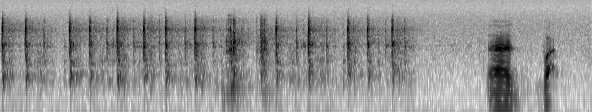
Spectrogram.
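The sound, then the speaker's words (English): Rapid mechanical typewriter keystrokes clatter in a quick, uneven rhythm for about three seconds, fairly loud, as the society writer Christopher Hudson types in his study in an Inspector Thorne murder drama, then stop as a voice briefly speaks. “As tonight's Inspector Thorne murder case opens, we see Christopher Hudson, the successful society writer, working at the typewriter in his study.”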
